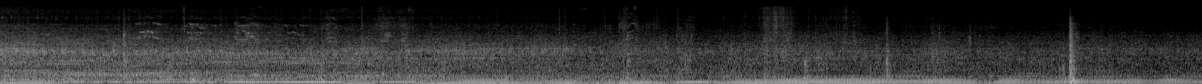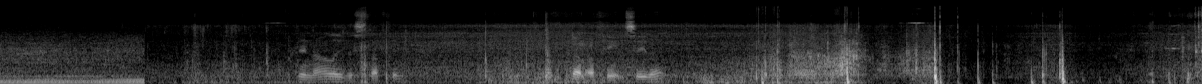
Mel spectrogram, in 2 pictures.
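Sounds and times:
engine revving under load: 0.0 - 13.5.

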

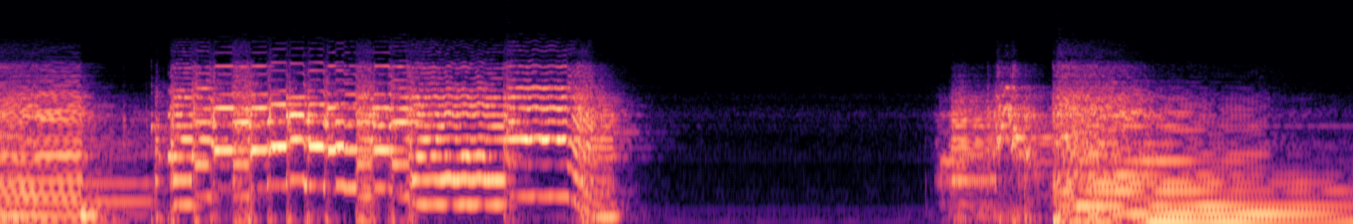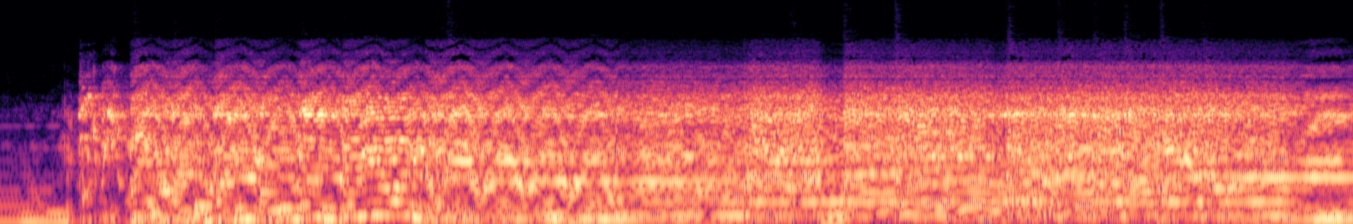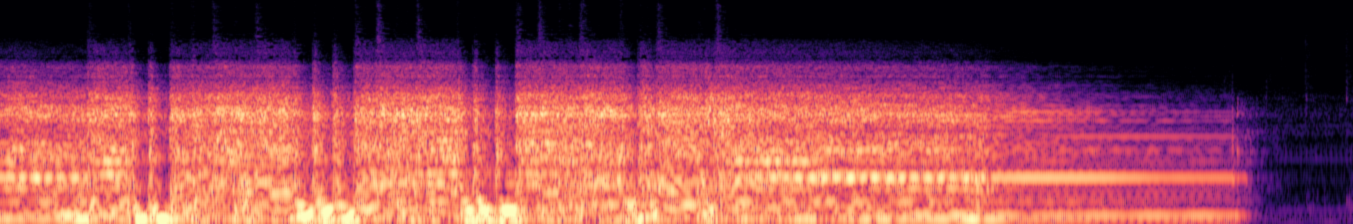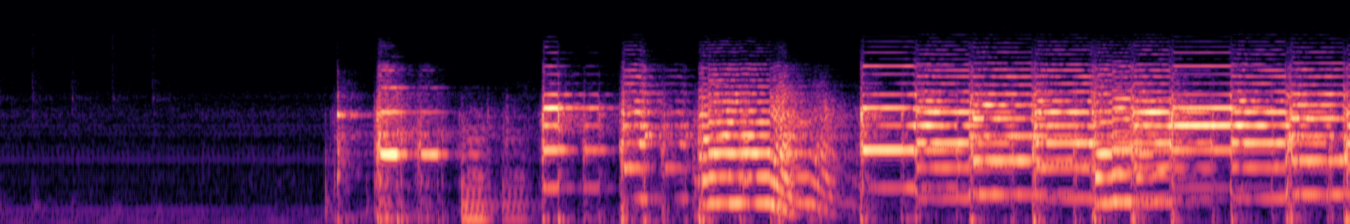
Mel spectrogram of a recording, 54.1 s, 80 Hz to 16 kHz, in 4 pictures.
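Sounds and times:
picked guitar notes: 0.0 - 6.4, 9.3 - 39.7, 43.8 - 54.0
distorted electric guitar: 0.0 - 6.7, 9.2 - 54.0
faint amp hum: 0.0 - 54.0.

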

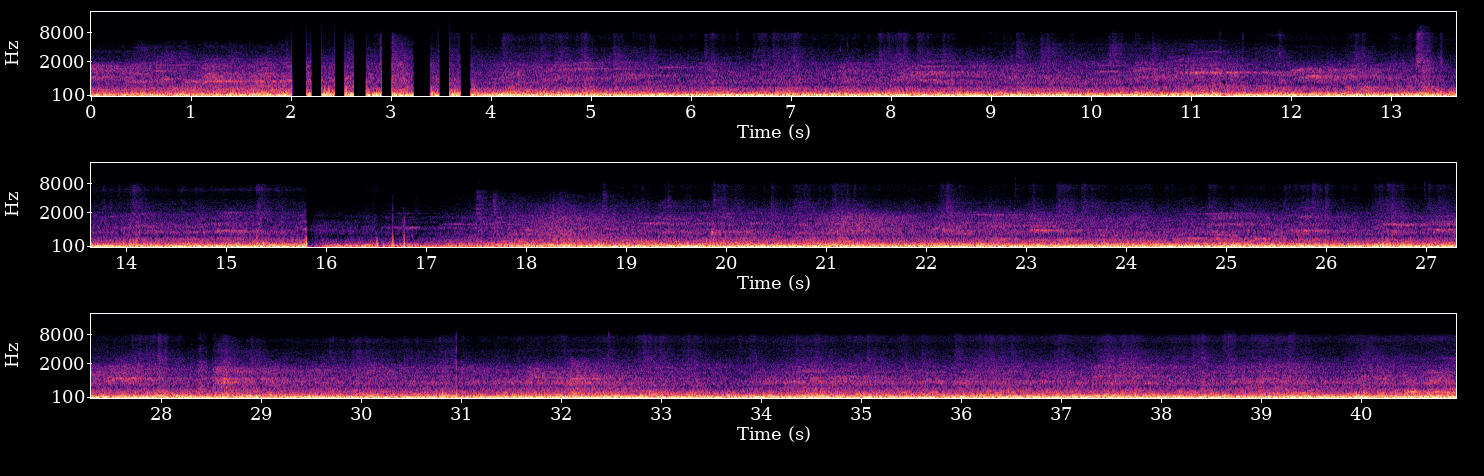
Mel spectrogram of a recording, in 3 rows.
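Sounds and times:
ice rink low rumble: 0.0 - 40.9.

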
